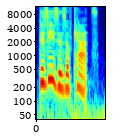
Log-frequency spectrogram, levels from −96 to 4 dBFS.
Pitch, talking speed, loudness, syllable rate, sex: 220 Hz, 130 wpm, -15 LUFS, 4.2 syllables/s, female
